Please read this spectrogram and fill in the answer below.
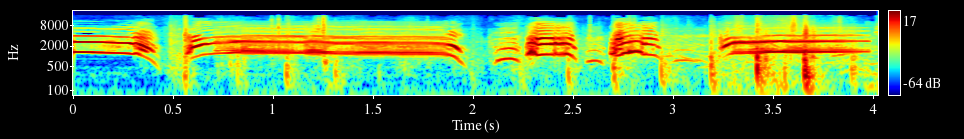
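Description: Animated boy character screaming at a very high pitch: one scream carries in and cuts off, then comes a long held scream, then a few short gliding yelps, and a last held scream near the end.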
